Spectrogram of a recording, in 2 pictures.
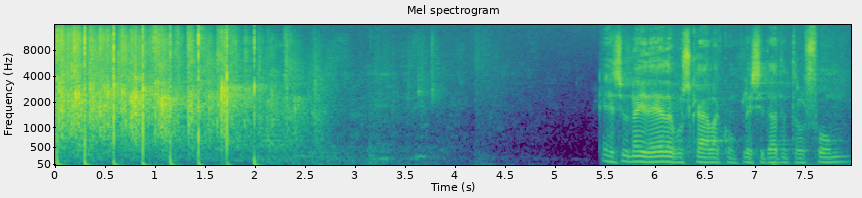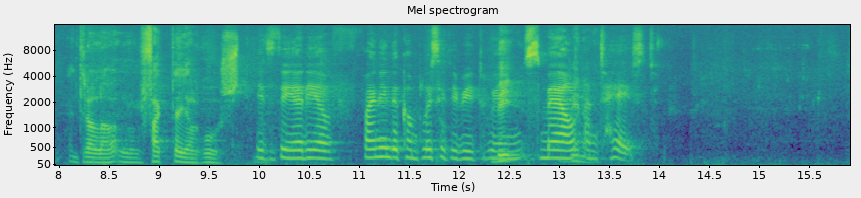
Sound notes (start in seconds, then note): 6.1 speaking spanish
